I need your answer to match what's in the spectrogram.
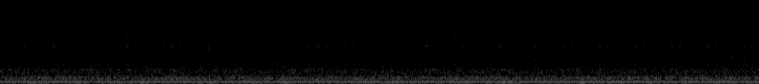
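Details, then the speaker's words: Hugger ceiling fan running on medium: a soft steady hum with a faint, fast, irregular ticking and a light scrape. The owner suspects the bearings, something scraping, or the ground wire; the cause is unclear. "I don't know what that sound is it's either bearings or it's scraping I or maybe it's the ground wire that I couldn't get to do anything I don't know either way that is making noise"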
